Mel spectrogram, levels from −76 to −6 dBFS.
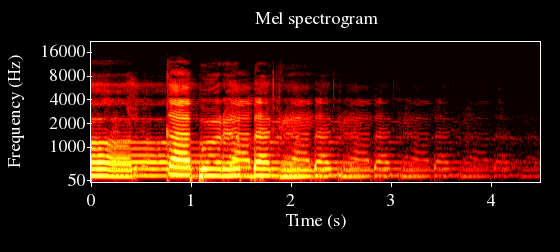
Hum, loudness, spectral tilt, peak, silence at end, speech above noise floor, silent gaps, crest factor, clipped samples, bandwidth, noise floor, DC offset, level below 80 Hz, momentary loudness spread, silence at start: none; -18 LUFS; -6 dB/octave; -2 dBFS; 0.7 s; 32 dB; none; 18 dB; under 0.1%; 13.5 kHz; -49 dBFS; under 0.1%; -52 dBFS; 21 LU; 0 s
